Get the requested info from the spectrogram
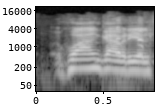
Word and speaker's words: Juan Gabriel: Juan Graviel. – Juan Gabriel, señor.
